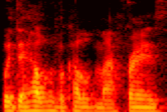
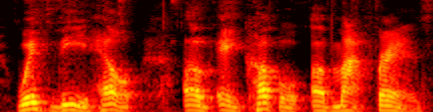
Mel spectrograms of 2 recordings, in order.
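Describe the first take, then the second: First: Rapid, rushed delivery; fast. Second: Slow, deliberate, every word clear; slow and careful. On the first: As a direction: rattle it off quickly. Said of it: "I speak so damn fast". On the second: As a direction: spell it out slowly on purpose. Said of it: "I speak so damn fast. I gotta slow down". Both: Shown as a demonstration.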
